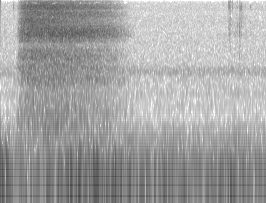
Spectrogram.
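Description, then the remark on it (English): A single deep breath drawn in through the nose, airy, lasting about a second before fading to a quiet, low background hum, taken during a guided meditation as one of three deep breaths drawn from the belly. No one speaks. “We begin by taking three deep breaths all the way from the bottom of our belly.”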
